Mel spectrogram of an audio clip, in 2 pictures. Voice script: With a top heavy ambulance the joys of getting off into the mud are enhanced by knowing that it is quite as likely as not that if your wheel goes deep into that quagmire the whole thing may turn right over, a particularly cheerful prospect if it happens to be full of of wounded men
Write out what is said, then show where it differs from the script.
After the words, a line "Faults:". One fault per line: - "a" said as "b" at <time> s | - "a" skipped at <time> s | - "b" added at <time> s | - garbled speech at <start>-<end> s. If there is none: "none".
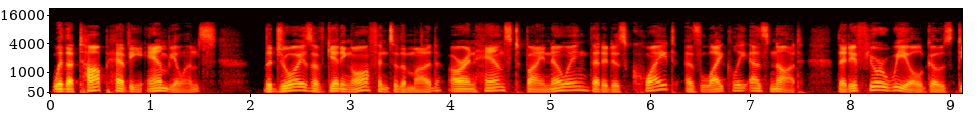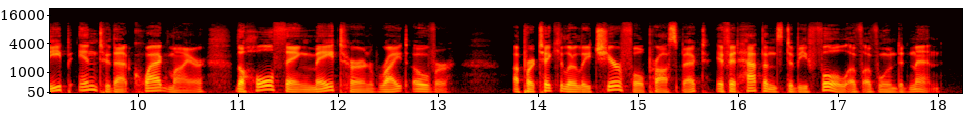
With a top heavy ambulance the joys of getting off into the mud are enhanced by knowing that it is quite as likely as not that if your wheel goes deep into that quagmire the whole thing may turn right over, a particularly cheerful prospect if it happens to be full of of wounded men
Faults:
none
